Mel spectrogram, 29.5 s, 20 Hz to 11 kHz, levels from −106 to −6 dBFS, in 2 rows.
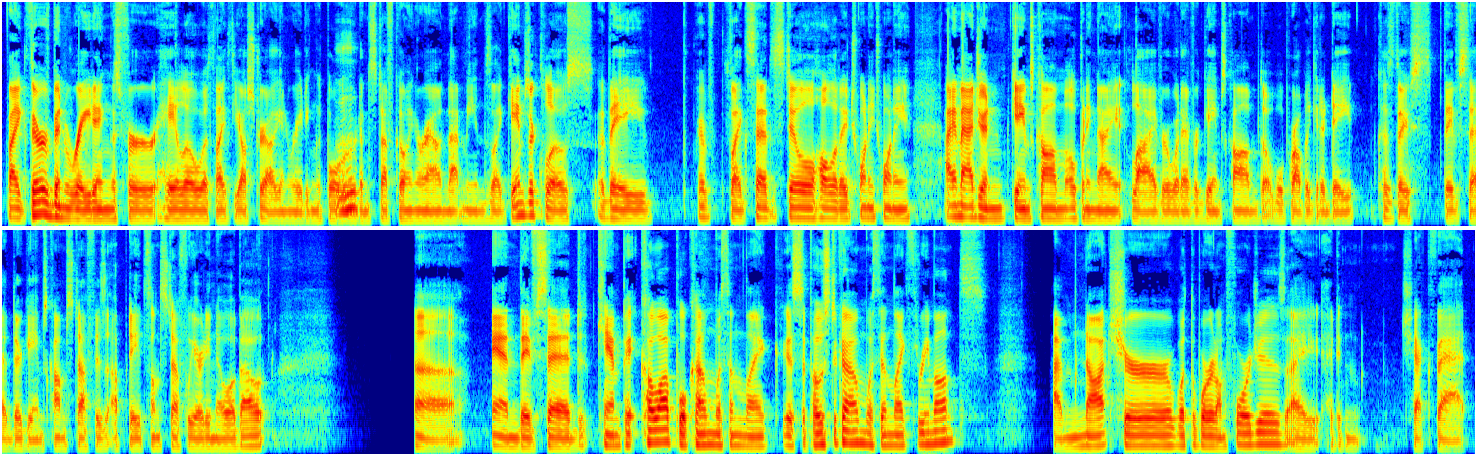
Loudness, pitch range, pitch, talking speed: -21 LUFS, 85-110 Hz, 95 Hz, 185 wpm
